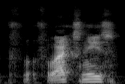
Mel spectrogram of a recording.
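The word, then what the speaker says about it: phalanxes: heavy hoplite flex knees that's why you pronounce that it's p-h-a-l-a-n-x-e-s um phyllax knees but on this occasion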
